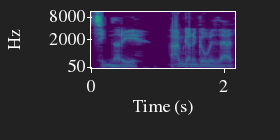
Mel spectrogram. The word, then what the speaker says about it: Tighnari: find tignari there tignary I know he's pronounced tinari in the uh in the English dub but for for True um Middle East uh Middle East language um pronunciation it's dignity I'm gonna go with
